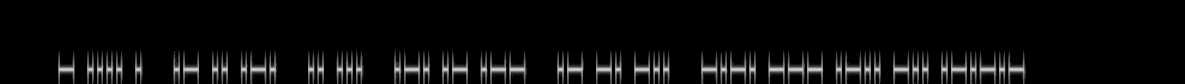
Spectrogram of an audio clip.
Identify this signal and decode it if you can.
Morse code, heard as a keyed tone, about 25 wpm, 700 Hz. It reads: THE AIR IS RAW AND COLD.
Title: Sentences from Top 1500 Words 25wpm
